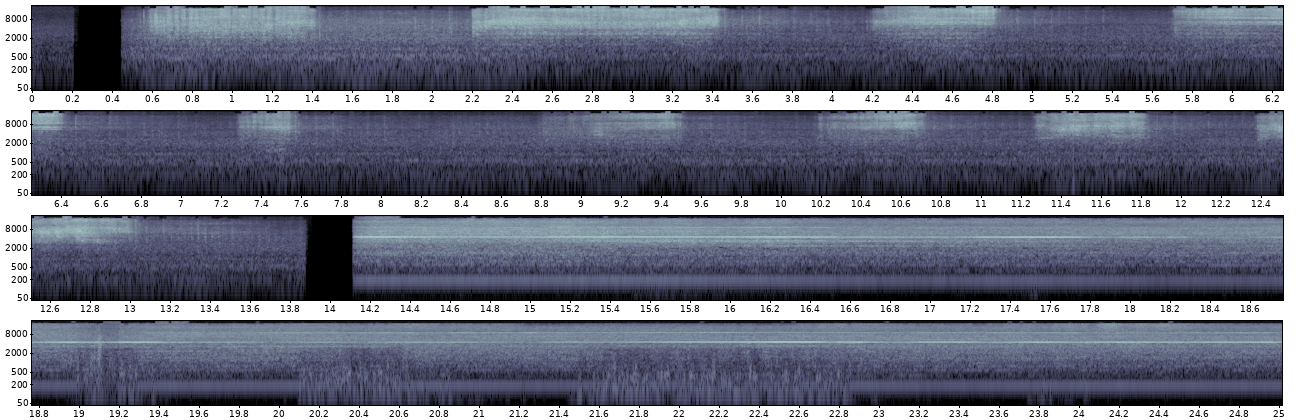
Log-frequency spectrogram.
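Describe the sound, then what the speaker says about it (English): A belt sander grinds a small wooden cube snowman in a steady, loud whirring roar. The sound briefly drops out partway, then resumes with a harsher tone as the sanding continues. "Now I'm going to take it over to the belt sander. I'm just going to sand this all up real good."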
